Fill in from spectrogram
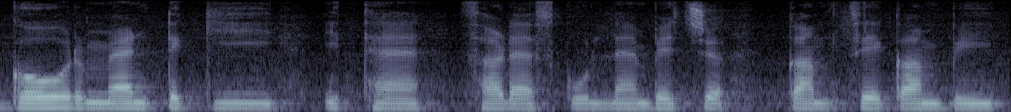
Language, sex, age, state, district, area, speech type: Dogri, male, 30-45, Jammu and Kashmir, Reasi, rural, spontaneous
